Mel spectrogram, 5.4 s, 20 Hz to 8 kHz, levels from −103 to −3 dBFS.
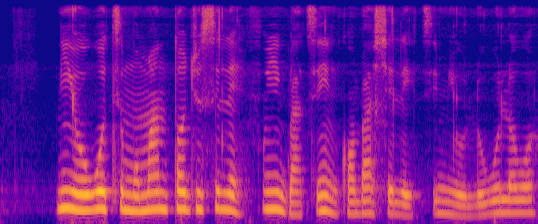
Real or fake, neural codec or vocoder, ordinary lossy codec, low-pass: real; none; none; 7.2 kHz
